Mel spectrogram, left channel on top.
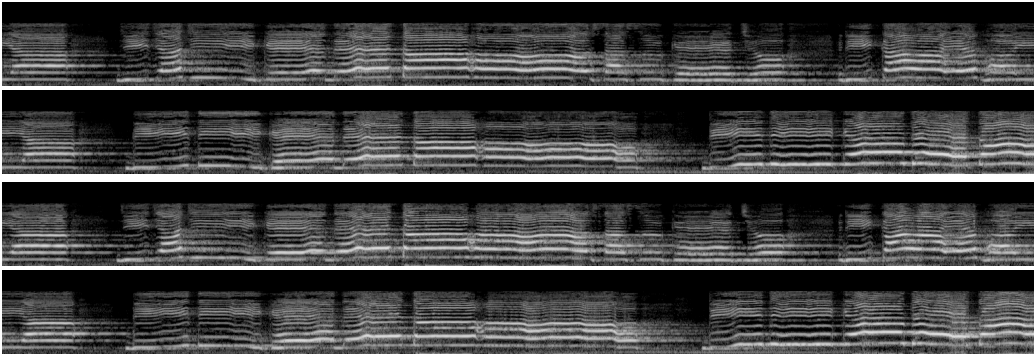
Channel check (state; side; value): normal; both; correlation 0.57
